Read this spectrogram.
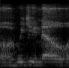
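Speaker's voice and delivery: very hushed, quiet, subtle and understated delivery. Describing a guy from the Mandalorian, the speaker imitates his subtle voice. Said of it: "a guy that had the subtle voice".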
